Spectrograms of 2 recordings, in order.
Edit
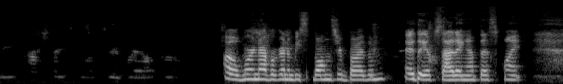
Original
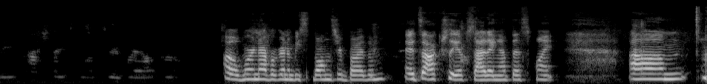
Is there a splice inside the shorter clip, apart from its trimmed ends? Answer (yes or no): yes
